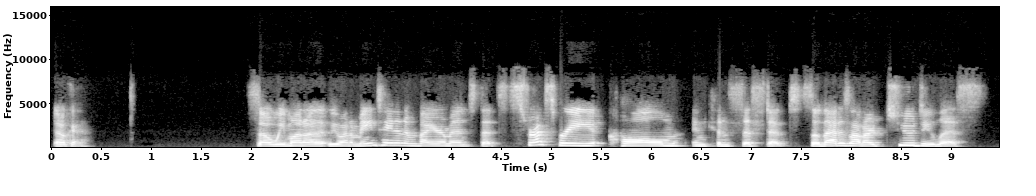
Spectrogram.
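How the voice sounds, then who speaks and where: A woman in a casual chat who asks about Spanish words, sounds them out slowly and laughs easily. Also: medium pitch, highs cut off. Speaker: co-host learning Spanish.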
